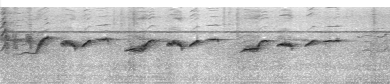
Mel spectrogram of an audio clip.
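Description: Chinese hwamei singing loud, clear whistled notes that slur up and down, delivered in quick bursts about a second apart, with a faint steady high whine behind.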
